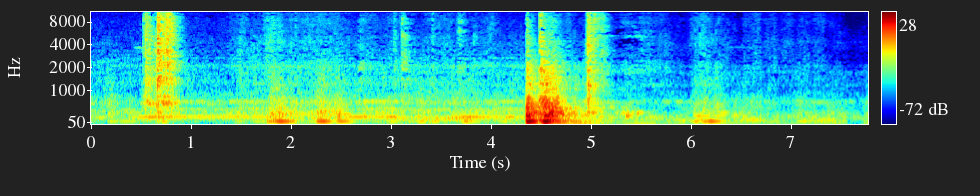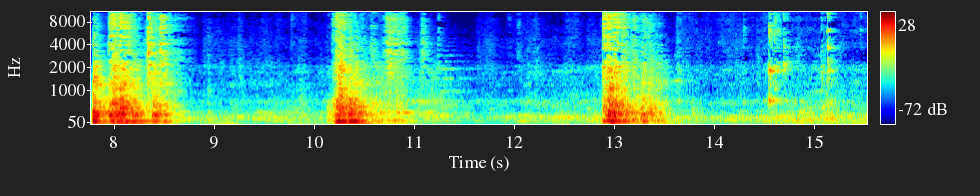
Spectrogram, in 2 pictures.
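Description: Dishes, pots and pans being washed in a home kitchen, with several sharp clattering bursts of metal and crockery knocking together, separated by quieter stretches of running and handling noise.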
